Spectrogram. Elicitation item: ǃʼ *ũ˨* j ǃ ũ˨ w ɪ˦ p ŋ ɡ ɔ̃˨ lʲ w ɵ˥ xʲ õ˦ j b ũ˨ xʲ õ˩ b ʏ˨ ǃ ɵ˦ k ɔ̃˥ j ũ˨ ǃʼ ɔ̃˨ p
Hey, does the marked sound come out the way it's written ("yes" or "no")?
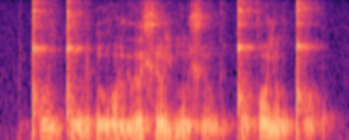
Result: no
